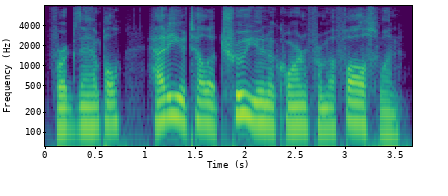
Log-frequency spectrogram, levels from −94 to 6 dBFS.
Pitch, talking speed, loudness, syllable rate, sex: 130 Hz, 210 wpm, -18 LUFS, 5.9 syllables/s, male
